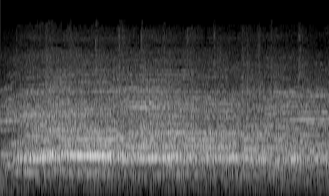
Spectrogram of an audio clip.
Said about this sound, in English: All right, the crowd's excited.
